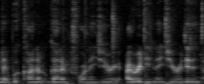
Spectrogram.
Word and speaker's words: Niger: Niger is actually pronounced as Niger, according to my friend from Niger. I used to call it Niger, and he was very offended. So I'm going to stop. It's Niger because it's French.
